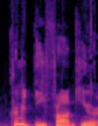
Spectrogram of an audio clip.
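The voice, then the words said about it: Nasal Kermit the Frog impression. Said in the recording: “Kermit ... That's in your nose, and that's also the voice of Ernie ... A vocal impersonation.”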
